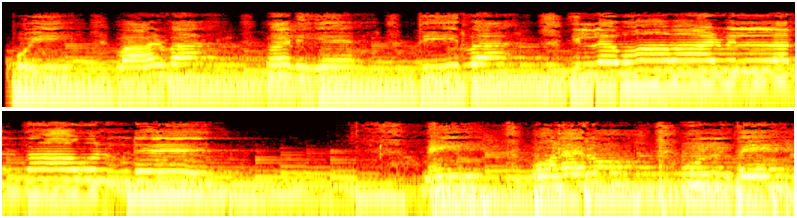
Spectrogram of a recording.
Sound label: Tamil Song; Manithan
